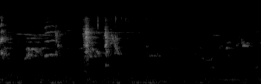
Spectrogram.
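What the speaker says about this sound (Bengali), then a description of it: "আর আমার পাখি কেন এরকম করে ডাকতেছে আমি বুঝতেছি না" A pet bird gives bright, shrill chirps and calls at close range, in a burst at the start and a stronger cluster about a second later, with faint calls continuing quietly afterward.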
